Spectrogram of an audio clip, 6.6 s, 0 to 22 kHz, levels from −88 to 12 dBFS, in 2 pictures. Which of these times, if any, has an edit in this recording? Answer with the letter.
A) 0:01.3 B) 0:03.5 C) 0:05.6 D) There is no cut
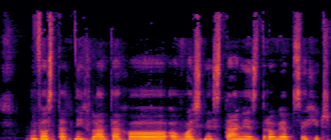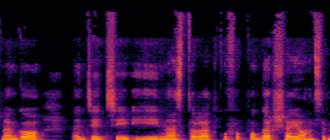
D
